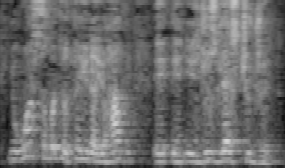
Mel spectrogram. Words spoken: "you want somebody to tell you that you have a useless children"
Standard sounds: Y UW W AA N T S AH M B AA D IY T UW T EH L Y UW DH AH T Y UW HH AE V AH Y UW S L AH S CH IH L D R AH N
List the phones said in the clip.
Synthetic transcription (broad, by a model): Y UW W AA N T S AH M B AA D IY T UW T EH L Y UW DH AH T Y UW HH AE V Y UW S L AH S CH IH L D R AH N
